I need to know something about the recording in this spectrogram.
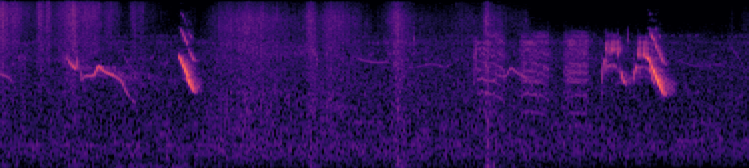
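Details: A cheetah mother on the savanna gives two sharp, bird-like chirps about three seconds apart, each a quick high downward slur, with faint thin whistles between, calling her wandering cubs back.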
